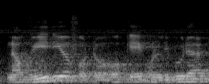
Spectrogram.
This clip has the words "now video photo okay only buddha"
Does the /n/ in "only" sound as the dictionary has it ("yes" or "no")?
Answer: no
